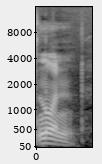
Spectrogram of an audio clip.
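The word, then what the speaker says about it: ن: nih ini namanya huruf nun ya Nun dilafalkan persis seperti kita melafalkan huruf N pada abjad alfabet selesai nunnya dalam kondisi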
